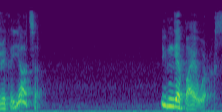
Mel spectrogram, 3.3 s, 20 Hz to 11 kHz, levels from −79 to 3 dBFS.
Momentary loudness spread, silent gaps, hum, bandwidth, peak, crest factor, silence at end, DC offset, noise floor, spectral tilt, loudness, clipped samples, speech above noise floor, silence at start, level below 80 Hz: 16 LU; none; 60 Hz at -55 dBFS; 7.8 kHz; -2 dBFS; 20 dB; 0 s; under 0.1%; -41 dBFS; -7.5 dB/octave; -19 LUFS; under 0.1%; 22 dB; 0 s; -40 dBFS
